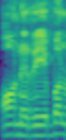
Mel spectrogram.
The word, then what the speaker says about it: honourable: हो रहा था और इस रूल में एच साइलेंट रहेगा। समझ गए? अब आइए एग्जाम्पल देख। एन आवर, क्या लिखेंगे? एन HOUR, एन आवर लिखेंगे, ठीक है। एन ऑनरेबल मैन लिखेंगे, एन HONOURABLE,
